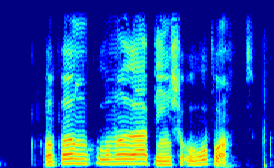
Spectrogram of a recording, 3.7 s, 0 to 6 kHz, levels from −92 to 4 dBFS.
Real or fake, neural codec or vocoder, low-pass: real; none; 5.4 kHz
